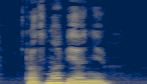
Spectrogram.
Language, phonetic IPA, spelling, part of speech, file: Polish, [ˌrɔzmaˈvʲjä̃ɲɛ], rozmawianie, noun, LL-Q809 (pol)-rozmawianie.wav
